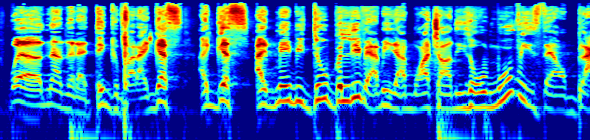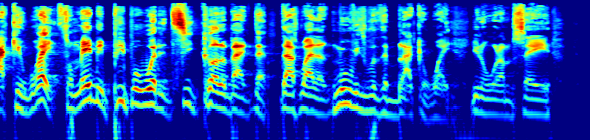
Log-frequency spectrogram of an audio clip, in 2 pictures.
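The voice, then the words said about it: Put-on New York accent. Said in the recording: “New York Tony ... I don't know what happened to my voice there. I don't know what accent that is anymore.”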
